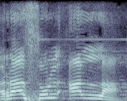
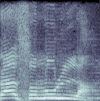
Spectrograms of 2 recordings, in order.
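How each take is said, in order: First: The ending is pronounced as allah. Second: The ending is pronounced as lullah. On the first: "আবার অনেকেই কয় রাসূল আল্লাহ" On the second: "আবার অনেকেই কয় রাসূলুল্লাহ"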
